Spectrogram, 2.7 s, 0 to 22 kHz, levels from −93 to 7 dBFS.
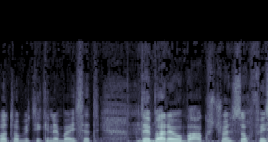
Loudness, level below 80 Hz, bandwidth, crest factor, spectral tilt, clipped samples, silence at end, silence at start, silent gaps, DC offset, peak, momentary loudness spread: -27 LUFS; -48 dBFS; 16 kHz; 22 dB; -5 dB/octave; under 0.1%; 0 s; 0 s; none; under 0.1%; -4 dBFS; 16 LU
